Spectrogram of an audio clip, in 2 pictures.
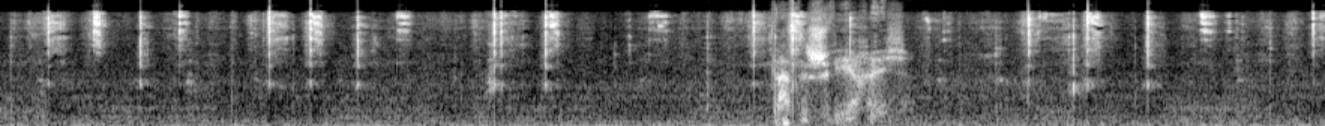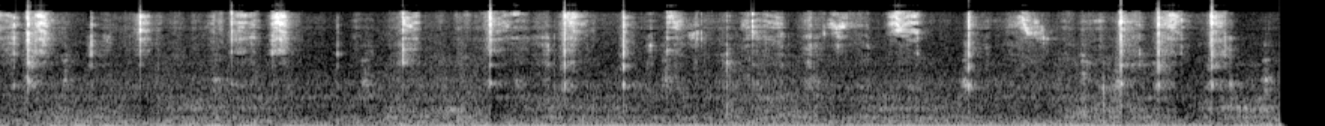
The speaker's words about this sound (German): Stricken.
